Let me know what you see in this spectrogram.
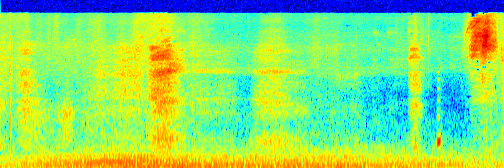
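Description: Heavy, low rumble of a locomotive running on the rails, building over the first two seconds and then steady, with a few short hissing bursts and a sharp hiss near the end.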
